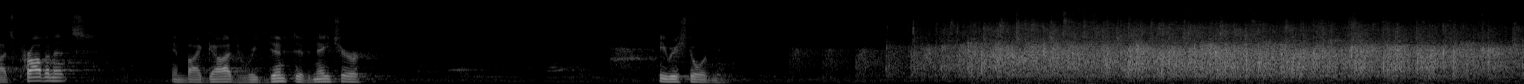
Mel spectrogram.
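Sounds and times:
speech: 0:00.0 - 0:01.0, 0:01.7 - 0:03.8, 0:06.6 - 0:07.3
audience applause: 0:08.0 - 0:15.2.

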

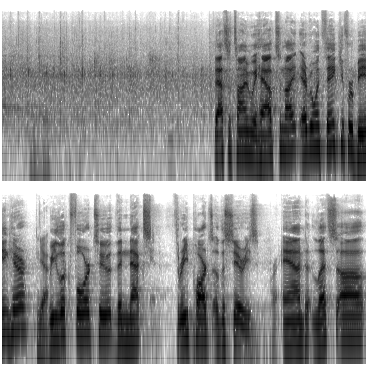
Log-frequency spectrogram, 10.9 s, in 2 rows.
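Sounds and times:
church congregation applauding two pastors at the close of an evening service: 0:00.0 - 0:05.8
speech: 0:03.2 - 0:10.9.

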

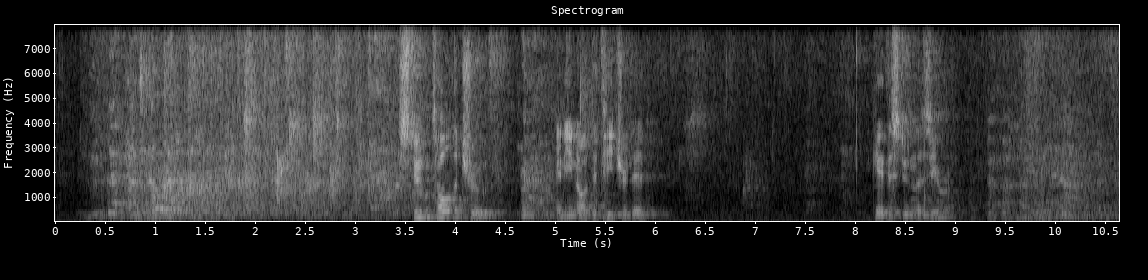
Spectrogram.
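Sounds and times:
laughter: 0:00.3 - 0:03.4, 0:09.2 - 0:10.6
audience clapping: 0:00.6 - 0:03.8
speech: 0:03.5 - 0:06.2, 0:08.2 - 0:09.8.

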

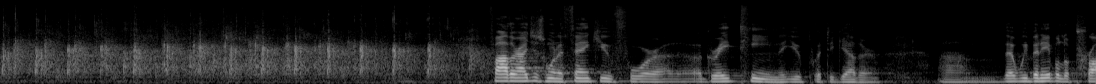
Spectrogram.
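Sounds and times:
audience applause: 0:00.0 - 0:05.0
speech: 0:04.9 - 0:10.9.

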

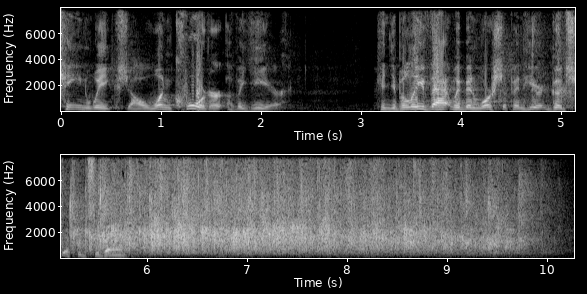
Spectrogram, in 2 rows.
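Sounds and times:
speech: 0:00.0 - 0:02.4, 0:03.2 - 0:06.0
audience applause: 0:05.0 - 0:10.2.

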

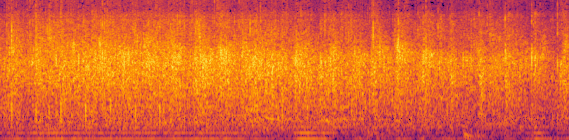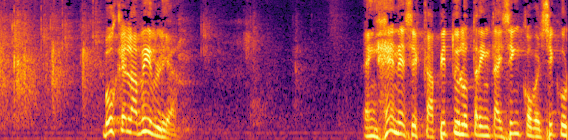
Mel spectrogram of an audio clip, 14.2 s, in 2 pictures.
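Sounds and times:
sustained applause from a large audience: 0:00.0 - 0:08.4
low steady hum: 0:00.0 - 0:13.5
speech: 0:08.4 - 0:09.5, 0:11.7 - 0:14.2.

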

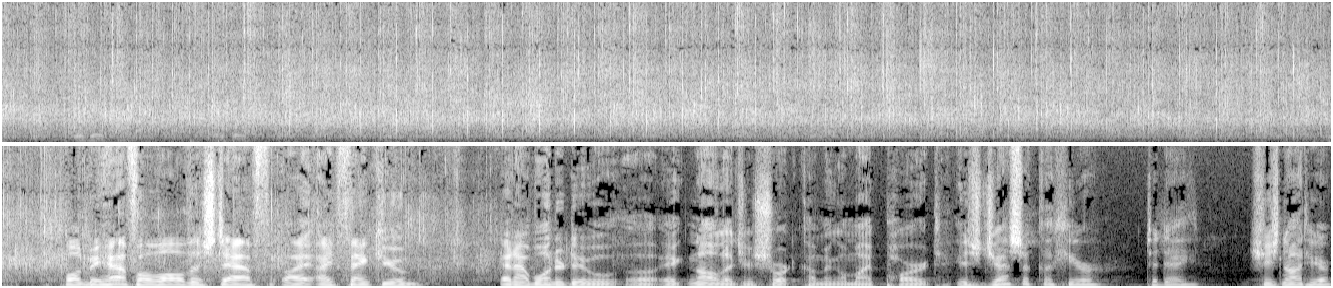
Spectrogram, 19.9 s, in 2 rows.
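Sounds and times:
audience applause: 0:00.0 - 0:14.3
speech: 0:10.4 - 0:19.9.

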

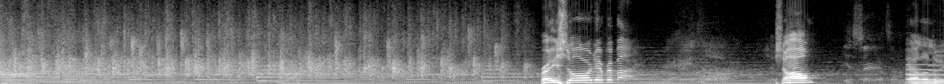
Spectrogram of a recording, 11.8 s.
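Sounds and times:
audience clapping hands: 0:00.0 - 0:07.1
speech: 0:06.8 - 0:08.1, 0:09.8 - 0:10.3, 0:11.3 - 0:11.7.

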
